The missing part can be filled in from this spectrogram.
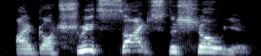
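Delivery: slow, loud, drawn-out delivery. Speaking to viewers in a Sean Connery-style voice. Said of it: "Is that a Sean Connery impression?".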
